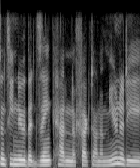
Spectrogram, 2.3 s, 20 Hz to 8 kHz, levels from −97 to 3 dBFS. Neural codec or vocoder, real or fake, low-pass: none; real; 7.2 kHz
